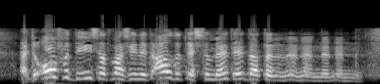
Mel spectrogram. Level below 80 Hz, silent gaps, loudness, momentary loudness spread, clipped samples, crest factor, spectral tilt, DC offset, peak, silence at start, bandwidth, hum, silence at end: -50 dBFS; none; -11 LUFS; 10 LU; 1%; 12 dB; -3 dB/octave; under 0.1%; 0 dBFS; 0 s; 11 kHz; none; 0 s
